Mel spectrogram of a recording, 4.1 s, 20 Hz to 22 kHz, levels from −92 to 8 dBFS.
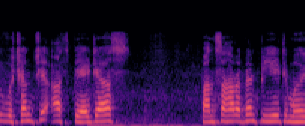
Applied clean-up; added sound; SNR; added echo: none; Bus / Engine; 19 dB; none.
